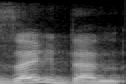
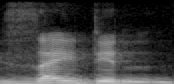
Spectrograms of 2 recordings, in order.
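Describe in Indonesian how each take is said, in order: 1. Kata ini diakhiri dengan vokal a. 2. Kata ini diakhiri dengan vokal i. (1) "begitu juga zaidan" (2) "kita jarkan menjadi zaidin"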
